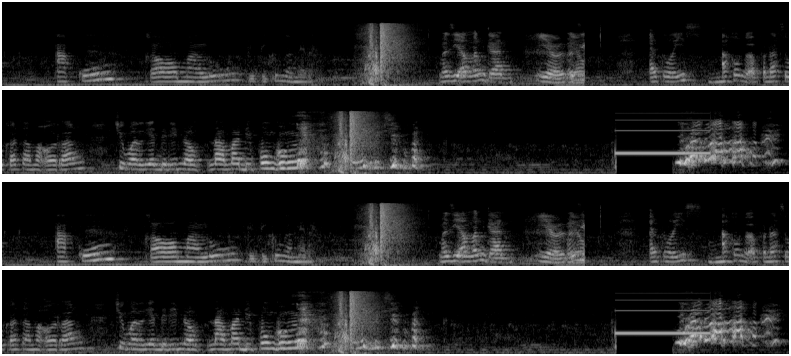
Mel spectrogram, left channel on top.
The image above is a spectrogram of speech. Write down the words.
aku kalau malu pipiku nggak merah. Masih aman kan? Iya masih. At least aku nggak pernah suka sama orang, cuma lihat dari nama di punggungnya. Siapa?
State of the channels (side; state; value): both; normal; correlation 0.56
